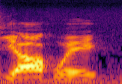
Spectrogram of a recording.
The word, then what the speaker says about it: Yahweh: And the Hebrew word that is used is, we pronounce it as Yahweh. Scholars debate about the actual pronunciation of that. That's the closest pronunciation we know of.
